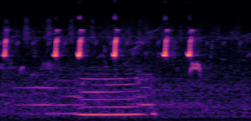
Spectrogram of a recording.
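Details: Quail giving short sharp chirps around six times over two and a half seconds, spaced irregularly, with a steady low hum running underneath through the middle.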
